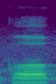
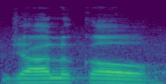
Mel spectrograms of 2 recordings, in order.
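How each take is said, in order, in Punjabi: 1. ਇਹ ਸ਼ਬਦ ਇੱਕ ਹੀ 'o' ਸਵਰ ਨਾਲ ਉਚਾਰਿਆ ਜਾਂਦਾ ਹੈ। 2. ਇਹ ਸ਼ਬਦ 'au' ਸਵਰ ਨਾਲ ਉਚਾਰਿਆ ਜਾਂਦਾ ਹੈ। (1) "ਐਸਾ ਉਚਾਰਨ ਕੋ ਕਰਕੇ ਨਹੀਂ ਕਰਨਾ" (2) "ਜਲ ਕਉ ਇਸ ਤਰ੍ਹਾਂ ਉਚਾਰਨ ਕਰਨਾ ਹੈ"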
